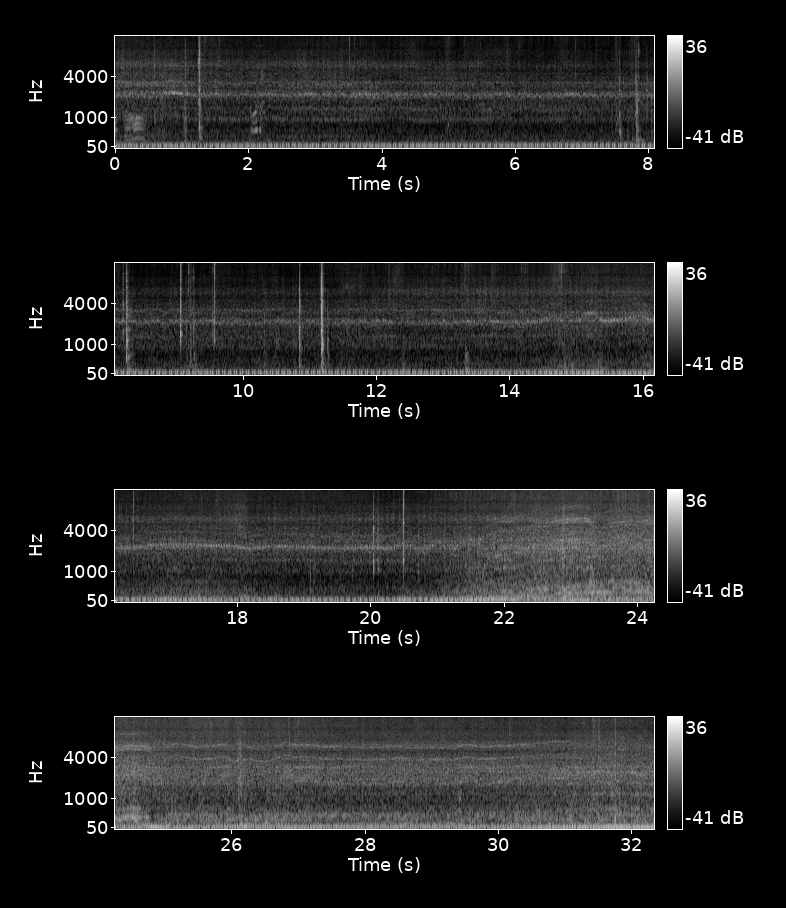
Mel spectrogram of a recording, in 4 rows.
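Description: Honda Pioneer 1000-5 side-by-side's parallel-twin engine running under way, a steady low drone with a few short knocks and rattles from the cab. About two-thirds of the way through, the engine note climbs and falls as it accelerates and eases off.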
